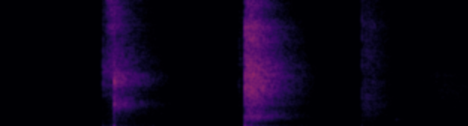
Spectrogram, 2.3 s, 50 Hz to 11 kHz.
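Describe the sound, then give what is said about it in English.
A Silver Bullet beer can being opened, with no talk: three sharp cracking pops, each trailing a short fizzing hiss, followed by a faint lingering fizz. “I'm gonna go quiet for about 10 seconds and open this silver bullet.”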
